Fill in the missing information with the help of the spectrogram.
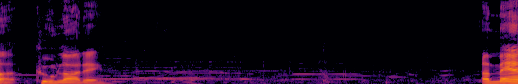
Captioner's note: audience cheering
